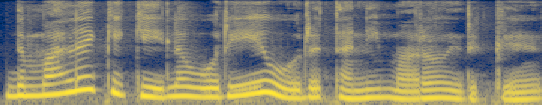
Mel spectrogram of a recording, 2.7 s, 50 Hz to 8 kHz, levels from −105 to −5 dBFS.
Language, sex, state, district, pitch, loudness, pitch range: Tamil, female, Tamil Nadu, Nilgiris, 210 Hz, -12 LUFS, 180-250 Hz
